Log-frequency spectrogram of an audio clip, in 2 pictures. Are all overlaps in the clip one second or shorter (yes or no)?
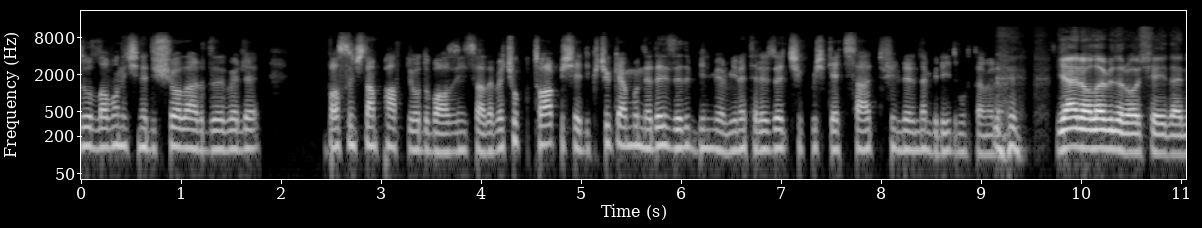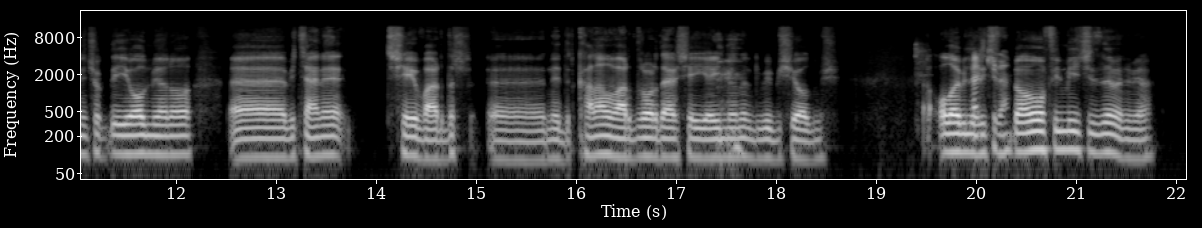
yes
